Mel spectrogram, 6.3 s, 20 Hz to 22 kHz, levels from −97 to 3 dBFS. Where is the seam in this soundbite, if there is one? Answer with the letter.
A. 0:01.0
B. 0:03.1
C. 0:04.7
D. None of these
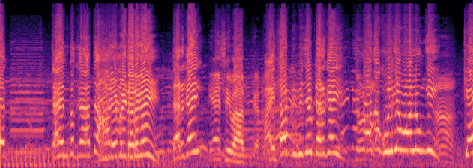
C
